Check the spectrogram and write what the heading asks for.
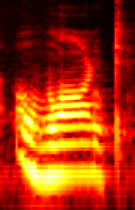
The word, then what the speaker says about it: want: अच्छा, इसकी pronunciation है want. इसको कुछ लोग इस will not की जो short form है उसके साथ merge कर देते हैं. वो इसको भी कहते हैं I won't. वो इसको want की pronunciation पढ़ देते हैं I won't do it. ये गलत है.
